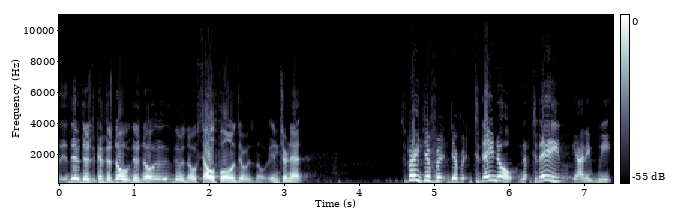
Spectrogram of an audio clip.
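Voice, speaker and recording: A man in his thirties who grew up in Syria delivers a relaxed religious lecture at a brisk clip. His voice sits a little high, and he restarts phrases often, dropping Arabic fillers between English sentences and reciting verses rapidly. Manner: conversational, frequent restarts and repeated words, drops Arabic fillers; recites Quranic Arabic quickly. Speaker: imam giving Quran commentary.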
